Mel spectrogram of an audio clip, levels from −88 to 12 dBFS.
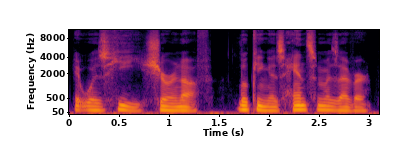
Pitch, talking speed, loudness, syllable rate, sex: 105 Hz, 195 wpm, -17 LUFS, 5.5 syllables/s, male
